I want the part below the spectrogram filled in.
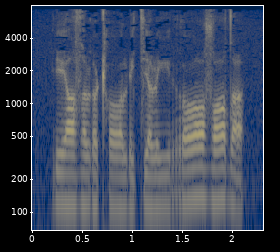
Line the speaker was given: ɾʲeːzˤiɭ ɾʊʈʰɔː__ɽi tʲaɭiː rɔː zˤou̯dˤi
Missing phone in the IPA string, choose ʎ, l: l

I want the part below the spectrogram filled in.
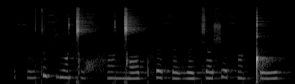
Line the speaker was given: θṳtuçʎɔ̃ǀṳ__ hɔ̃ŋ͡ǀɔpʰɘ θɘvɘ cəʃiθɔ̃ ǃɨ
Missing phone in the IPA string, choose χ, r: χ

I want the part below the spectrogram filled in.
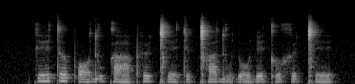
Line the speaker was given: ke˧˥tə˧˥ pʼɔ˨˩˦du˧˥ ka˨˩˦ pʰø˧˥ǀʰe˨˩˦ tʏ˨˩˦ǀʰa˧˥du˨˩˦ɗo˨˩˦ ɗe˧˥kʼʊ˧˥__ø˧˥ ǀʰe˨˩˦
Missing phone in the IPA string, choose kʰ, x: x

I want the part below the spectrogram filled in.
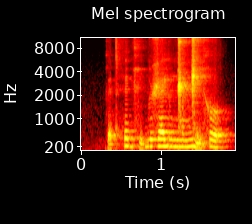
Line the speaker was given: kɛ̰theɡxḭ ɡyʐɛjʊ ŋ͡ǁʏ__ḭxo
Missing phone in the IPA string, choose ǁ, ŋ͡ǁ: ŋ͡ǁ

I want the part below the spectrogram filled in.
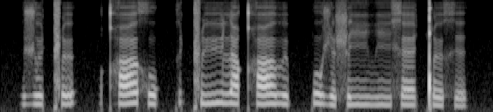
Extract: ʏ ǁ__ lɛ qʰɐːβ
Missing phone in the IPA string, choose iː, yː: yː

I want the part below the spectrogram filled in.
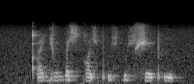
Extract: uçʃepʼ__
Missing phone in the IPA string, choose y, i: i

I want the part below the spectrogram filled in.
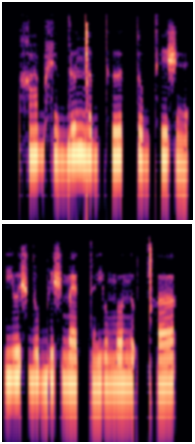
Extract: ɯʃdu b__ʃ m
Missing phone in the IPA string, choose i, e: i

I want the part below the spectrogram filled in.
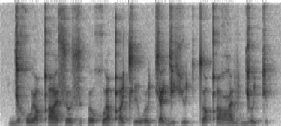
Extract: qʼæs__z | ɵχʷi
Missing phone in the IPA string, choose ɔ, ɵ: ɵ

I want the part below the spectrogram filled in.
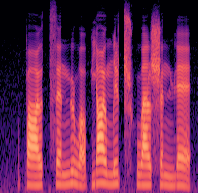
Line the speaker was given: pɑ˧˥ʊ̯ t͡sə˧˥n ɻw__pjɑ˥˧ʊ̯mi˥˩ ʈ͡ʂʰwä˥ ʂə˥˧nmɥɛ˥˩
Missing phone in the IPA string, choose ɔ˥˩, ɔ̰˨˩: ɔ̰˨˩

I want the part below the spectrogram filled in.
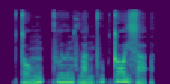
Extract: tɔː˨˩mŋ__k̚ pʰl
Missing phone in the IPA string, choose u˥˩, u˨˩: u˥˩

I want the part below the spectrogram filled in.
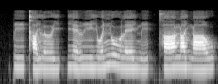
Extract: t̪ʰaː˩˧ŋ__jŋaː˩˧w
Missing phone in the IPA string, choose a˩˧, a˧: a˧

